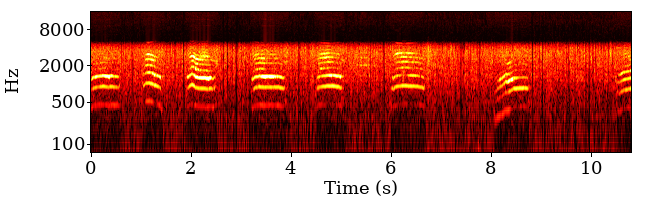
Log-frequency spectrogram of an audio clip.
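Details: Haiko, a pet cat worked up by a toy at night, meows insistently, about eight bright, arching meows in quick succession, some rising in pitch, against a quiet room hum.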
